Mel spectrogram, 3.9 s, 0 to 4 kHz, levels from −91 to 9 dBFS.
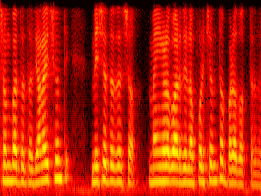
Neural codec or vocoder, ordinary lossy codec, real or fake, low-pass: codec, 24 kHz, 0.9 kbps, WavTokenizer, large speech release; Opus, 64 kbps; fake; 3.6 kHz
